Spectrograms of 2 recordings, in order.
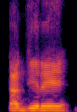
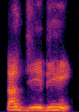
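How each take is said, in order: First: The final vowel is a mid 'ay' sound. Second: The final vowel is a long 'ee' sound. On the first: "तजरे हो गया तो मजहूल हो गया।" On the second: "तजरी हो गया तो मारूफ हो गया"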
